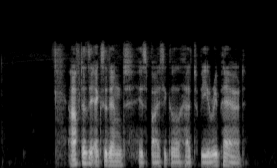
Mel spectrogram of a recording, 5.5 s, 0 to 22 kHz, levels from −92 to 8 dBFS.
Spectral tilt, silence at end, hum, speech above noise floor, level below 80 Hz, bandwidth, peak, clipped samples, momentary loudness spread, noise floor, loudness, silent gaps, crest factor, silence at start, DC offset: -5.5 dB/octave; 0.75 s; none; 58 dB; -60 dBFS; 8 kHz; -4 dBFS; under 0.1%; 14 LU; -85 dBFS; -27 LUFS; none; 24 dB; 1.1 s; under 0.1%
